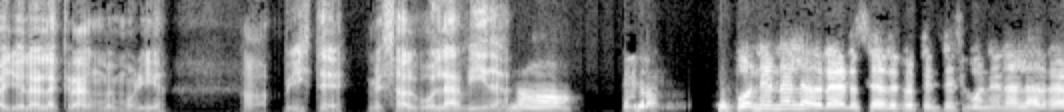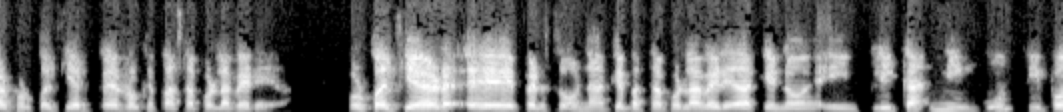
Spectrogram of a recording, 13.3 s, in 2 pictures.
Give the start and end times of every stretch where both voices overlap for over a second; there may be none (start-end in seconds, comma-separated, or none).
none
